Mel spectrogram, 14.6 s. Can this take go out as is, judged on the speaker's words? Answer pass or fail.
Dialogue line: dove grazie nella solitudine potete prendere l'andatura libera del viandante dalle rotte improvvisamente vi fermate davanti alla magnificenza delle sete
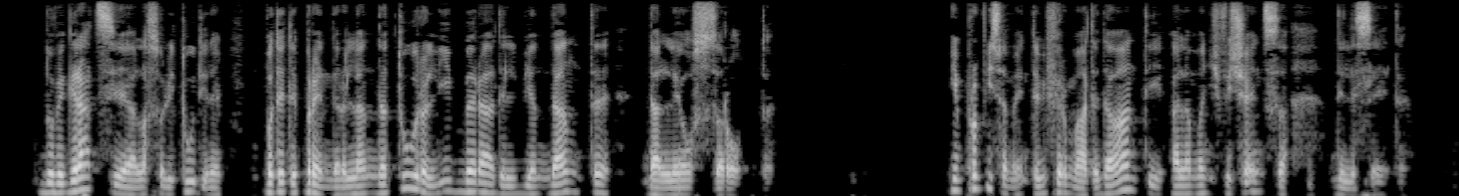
fail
